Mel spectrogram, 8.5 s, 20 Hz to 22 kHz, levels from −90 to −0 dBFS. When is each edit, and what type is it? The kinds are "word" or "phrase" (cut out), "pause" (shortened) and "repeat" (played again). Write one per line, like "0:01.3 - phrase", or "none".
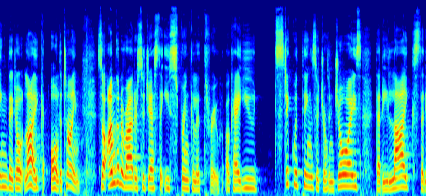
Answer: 0:01.2 - word
0:04.8 - word
0:06.5 - word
